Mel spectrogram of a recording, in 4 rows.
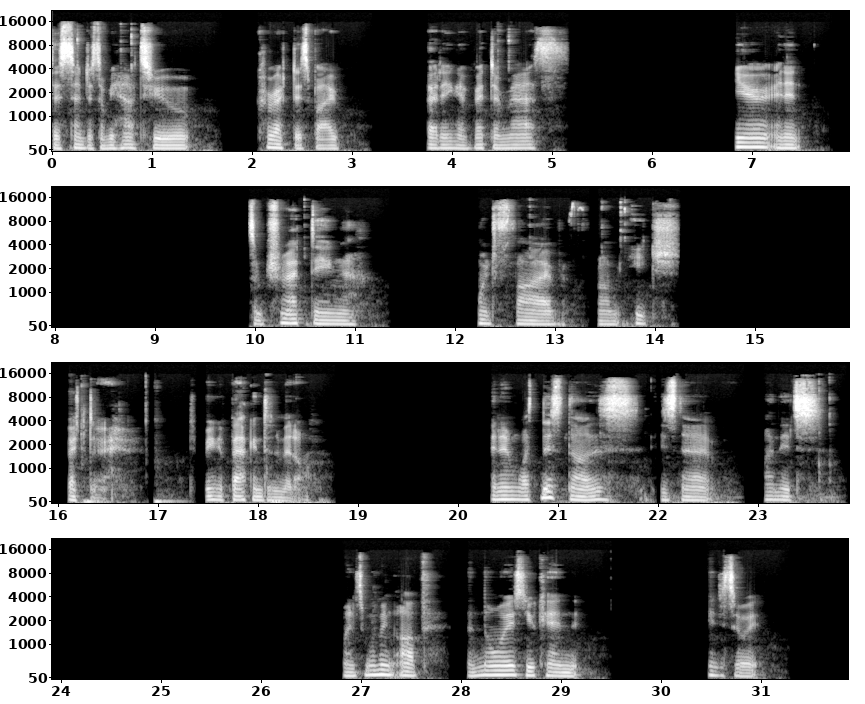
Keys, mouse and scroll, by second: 0.6 click, 1.4 shift+a, 7.5-8.1 scroll up 8, 8.1 middle click, 9.3 scroll up 1, 10.5 click, 12.7 click, 21.5 middle click, 22.1-22.6 scroll up 2.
